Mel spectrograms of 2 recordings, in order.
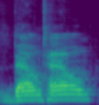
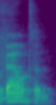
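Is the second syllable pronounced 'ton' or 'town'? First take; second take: town; ton. First: The second syllable has a full 'town' sound. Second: The second syllable is reduced to a 'ton' sound. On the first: "It's spelled downtown" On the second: "I heard people say Downton"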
